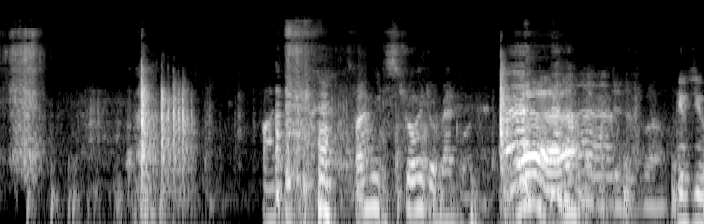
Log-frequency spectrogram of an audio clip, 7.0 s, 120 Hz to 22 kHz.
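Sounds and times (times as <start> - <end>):
dice including a d30 clattering across a hard tabletop: 1.4 - 2.2
speech: 2.7 - 7.0
laughter: 2.8 - 3.7, 5.0 - 6.5.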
